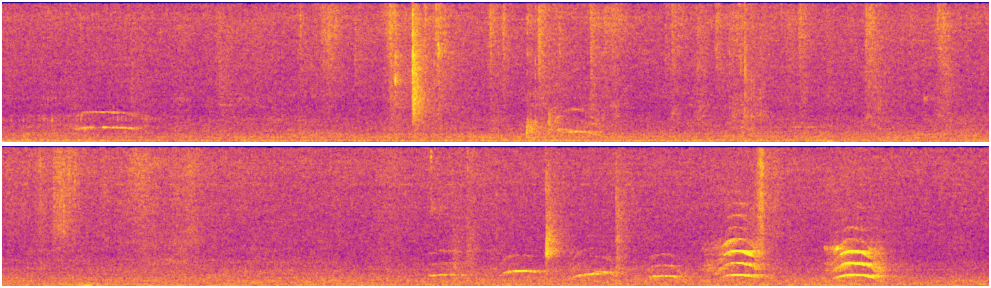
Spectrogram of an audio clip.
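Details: Mother cat Xaxa with kittens Miracle and Cream, carried from mother cat Chan's nest. A few early mews, then a quickening run of bright, harmonic-rich kitten cries near the end, with scattered clicks and handling noises and a low background drone.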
